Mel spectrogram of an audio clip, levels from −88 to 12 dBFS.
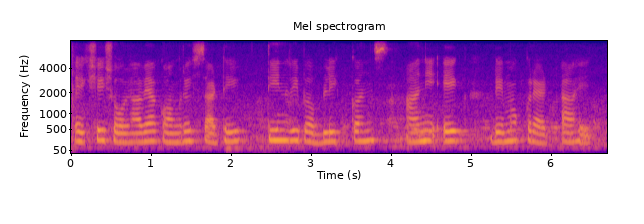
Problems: constant background noise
